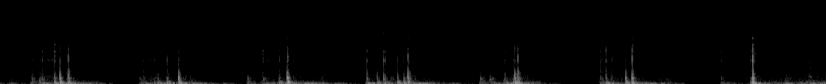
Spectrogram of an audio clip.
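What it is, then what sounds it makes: Small wooden box tapped. Fingertips and nails tap the sides of a small, hollow wooden box with a brass clasp. Seven short bursts of quick, dry, muffled tapping are separated by brief silences. Each burst has a soft, low, hollow knock with no ring.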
